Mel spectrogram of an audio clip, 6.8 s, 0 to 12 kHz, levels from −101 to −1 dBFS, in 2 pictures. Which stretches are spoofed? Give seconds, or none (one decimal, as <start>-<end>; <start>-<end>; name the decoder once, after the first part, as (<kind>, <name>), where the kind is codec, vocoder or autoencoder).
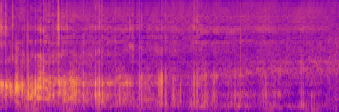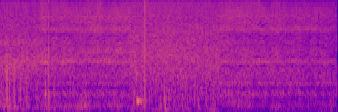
0.0-3.3 (codec, SNAC); 3.8-4.7; 5.6-6.8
